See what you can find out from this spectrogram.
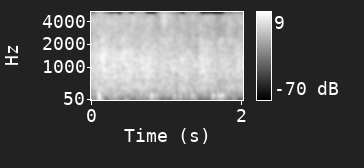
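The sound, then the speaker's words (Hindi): An audience clapping together to thank a speaker at a gathering, a dense, even wash of applause that holds steady and sounds somewhat muffled. “सब एक बार ताली बजा के दीदी का धन्यवाद करें।”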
